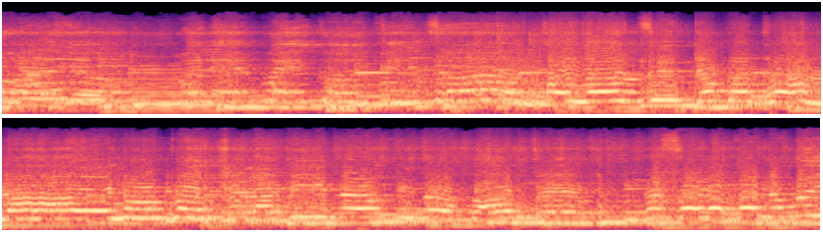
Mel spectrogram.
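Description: Live church praise music: an electronic keyboard and percussion playing a steady rhythm under sung vocals.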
